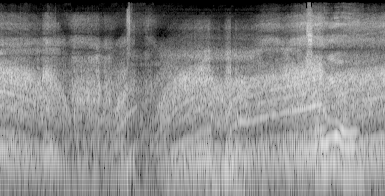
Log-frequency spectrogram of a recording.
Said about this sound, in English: Easy with a perfect drift.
